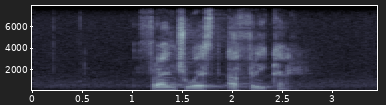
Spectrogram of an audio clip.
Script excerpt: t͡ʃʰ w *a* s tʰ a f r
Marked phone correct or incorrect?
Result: incorrect: ɛ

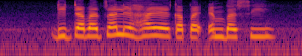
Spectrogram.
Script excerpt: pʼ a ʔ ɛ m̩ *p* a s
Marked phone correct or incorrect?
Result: incorrect: b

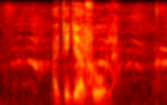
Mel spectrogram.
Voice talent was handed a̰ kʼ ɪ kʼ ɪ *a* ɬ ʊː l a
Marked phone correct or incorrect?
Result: correct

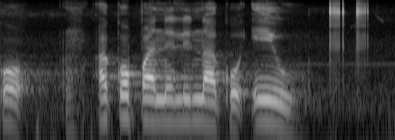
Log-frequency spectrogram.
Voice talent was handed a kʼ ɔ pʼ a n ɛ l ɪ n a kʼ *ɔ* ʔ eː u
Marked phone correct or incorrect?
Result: correct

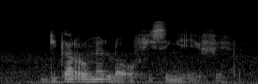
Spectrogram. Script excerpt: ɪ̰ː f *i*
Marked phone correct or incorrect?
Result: incorrect: ɪ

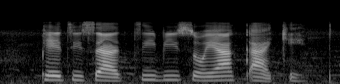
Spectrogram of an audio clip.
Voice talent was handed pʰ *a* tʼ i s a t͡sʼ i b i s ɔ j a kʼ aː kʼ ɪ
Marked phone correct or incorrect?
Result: incorrect: e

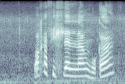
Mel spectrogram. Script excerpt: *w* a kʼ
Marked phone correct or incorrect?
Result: correct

